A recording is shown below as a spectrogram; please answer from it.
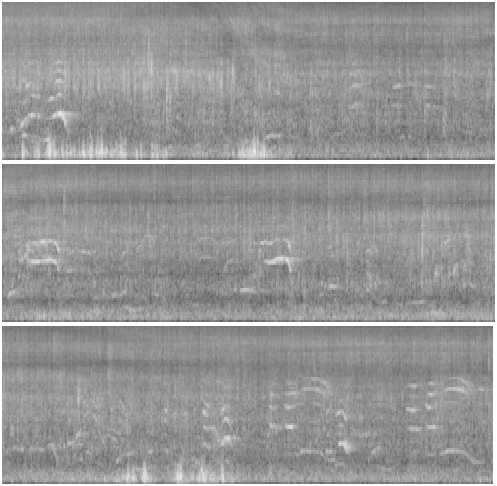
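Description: Rain pours steadily in a village street while children splash and play in the rainwater, with constant wet rushing, sloshing bursts and distant voices under nearby talk.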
